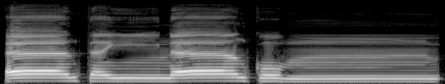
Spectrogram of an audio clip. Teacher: اب اس کے آخر میں میم ہے اور میم ساکن کے بعد جب با آتا ہے تو آپ کو پتہ ہے کہ میم ساکن کی آواز کو ناک میں لے جاتے ہیں، اسے کہا جاتا ہے اخفاء شفوی۔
